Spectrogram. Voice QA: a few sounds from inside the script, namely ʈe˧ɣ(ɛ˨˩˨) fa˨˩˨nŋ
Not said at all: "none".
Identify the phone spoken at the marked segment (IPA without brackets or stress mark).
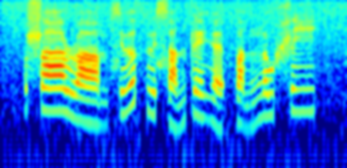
ɛ˨˩˨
